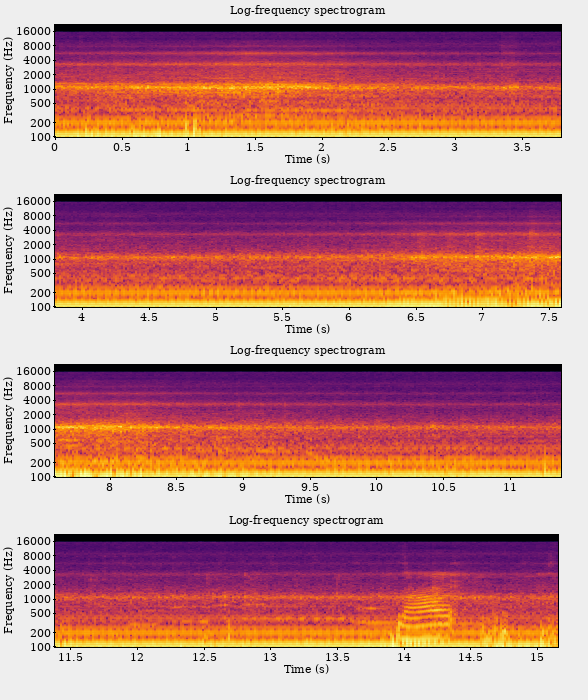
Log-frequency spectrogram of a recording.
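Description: Steady, loud low electrical mains hum on the recording, unchanging throughout, with a few faint ticks in the second half.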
